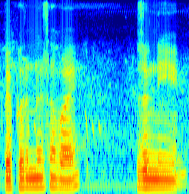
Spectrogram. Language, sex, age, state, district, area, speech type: Bodo, male, 30-45, Assam, Udalguri, rural, spontaneous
